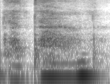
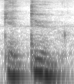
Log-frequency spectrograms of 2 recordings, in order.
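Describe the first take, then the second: First: The word 'down' is said in full. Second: The final part of 'down' is dropped. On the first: This is what the child means to say. The speaker calls it right. "I know she's trying to say get down" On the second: A small child is saying it. The speaker calls it wrong. "It comes out more like get do"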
